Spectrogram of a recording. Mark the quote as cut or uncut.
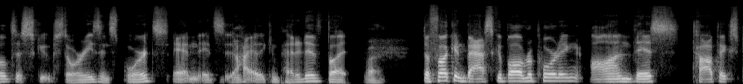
uncut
